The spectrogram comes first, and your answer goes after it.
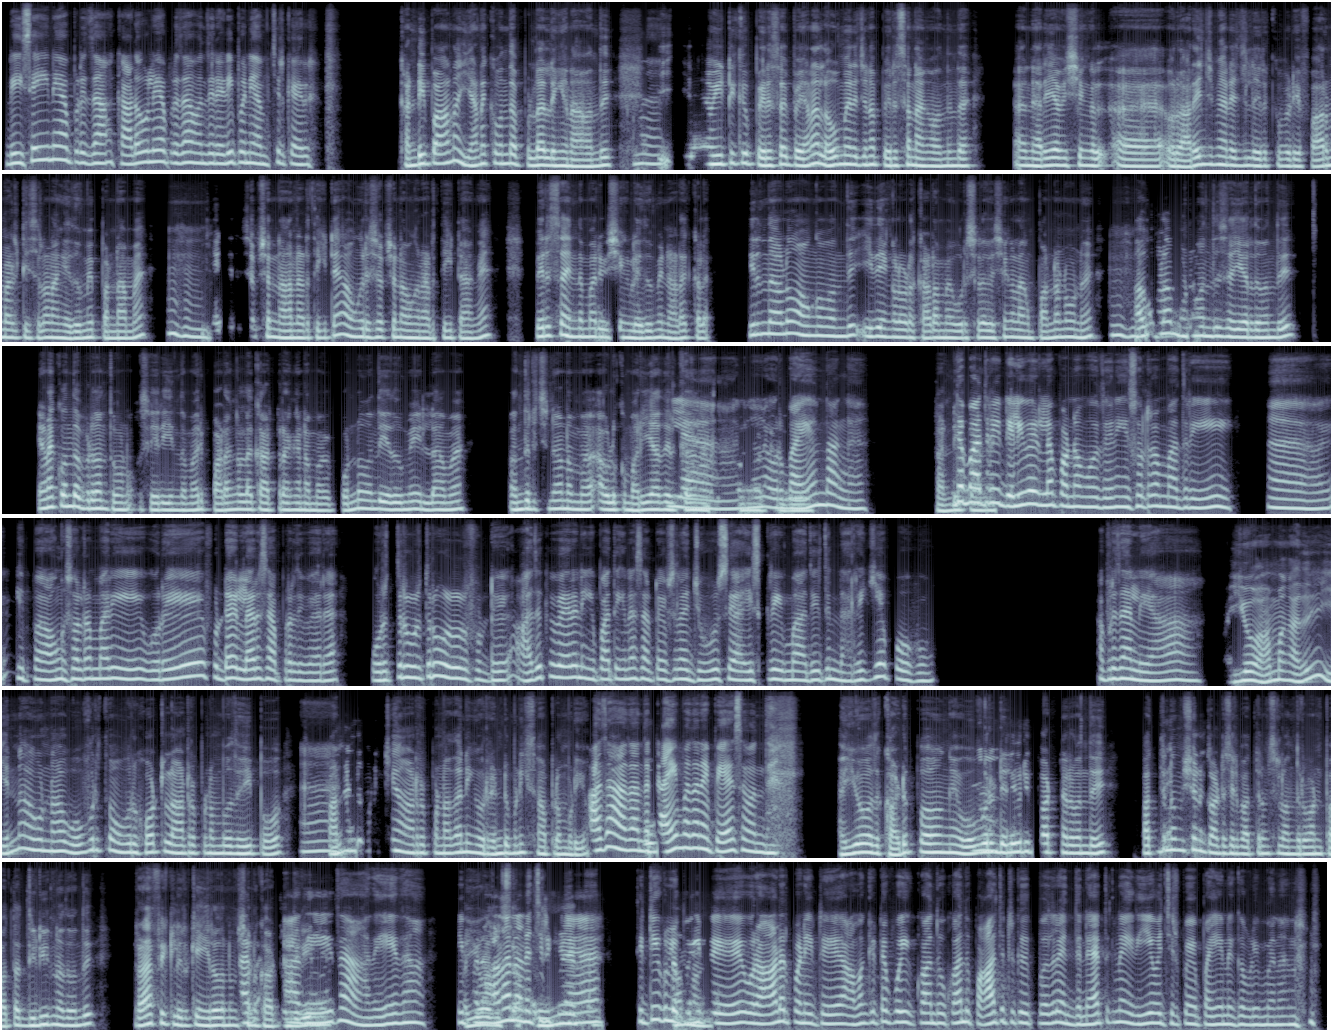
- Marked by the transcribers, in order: in English: "டிசைனே"; tapping; in English: "லவ் மேரேஜ்ன்னா"; in English: "அரேஞ்சு மேரேஜ்ல"; in English: "பார்மாலிட்டீஸ்லாம்"; in English: "ரிசப்ஷன்"; in English: "ரிசப்ஷன்"; other noise; other background noise; in English: "டெலிவரிலாம்"; in English: "ஃபுட்டா"; in English: "ஃபுட்டு"; in English: "சம்டைம்ஸ்லாம்"; laughing while speaking: "பேச வந்தேன்"; in English: "டெலிவரி பார்ட்னர்"; in English: "டிராபிக்ல"; in English: "சிட்டிக்குள்ள"; laughing while speaking: "நானு"
- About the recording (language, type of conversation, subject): Tamil, podcast, உணவு டெலிவரி சேவைகள் உங்கள் நாள் திட்டத்தை எப்படி பாதித்தன?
